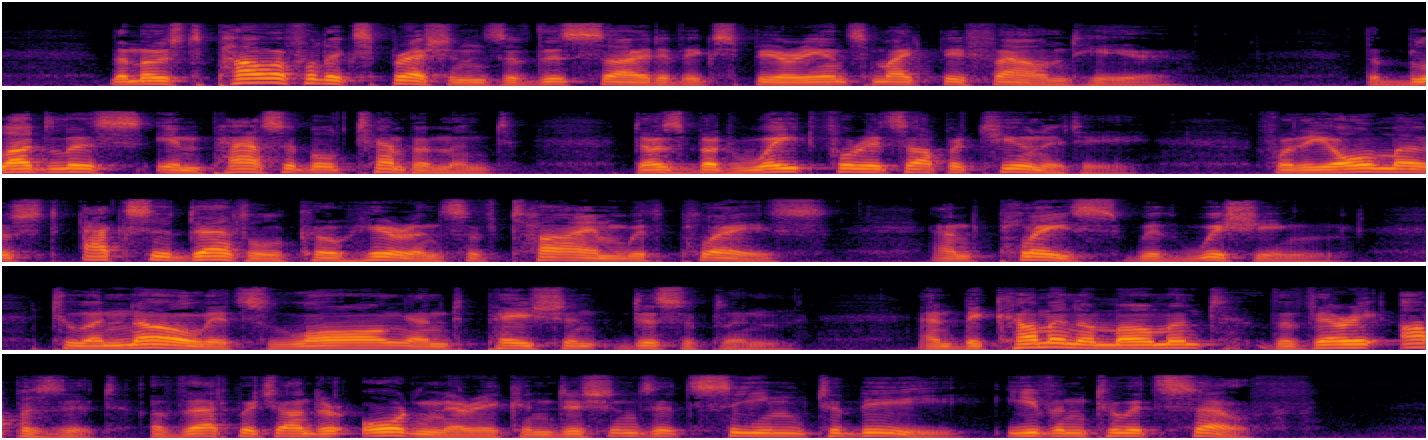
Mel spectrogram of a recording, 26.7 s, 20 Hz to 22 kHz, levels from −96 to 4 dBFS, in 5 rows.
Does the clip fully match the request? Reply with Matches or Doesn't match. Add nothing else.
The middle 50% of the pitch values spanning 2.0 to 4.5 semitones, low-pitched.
Doesn't match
